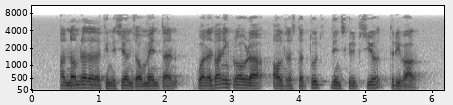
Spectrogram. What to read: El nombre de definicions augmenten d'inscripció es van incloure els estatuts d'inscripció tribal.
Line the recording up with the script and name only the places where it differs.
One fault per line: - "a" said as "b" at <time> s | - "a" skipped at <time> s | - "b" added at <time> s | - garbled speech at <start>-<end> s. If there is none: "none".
- "d'inscripció" said as "quan" at 2.5 s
